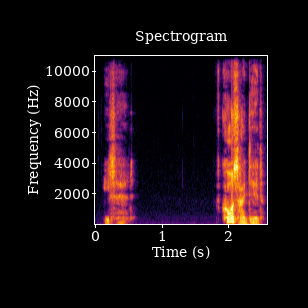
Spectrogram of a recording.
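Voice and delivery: ordinary delivery, nothing marked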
